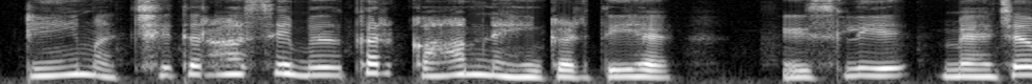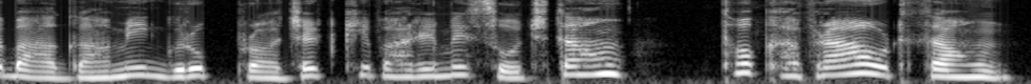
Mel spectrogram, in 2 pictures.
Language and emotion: Hindi, fearful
